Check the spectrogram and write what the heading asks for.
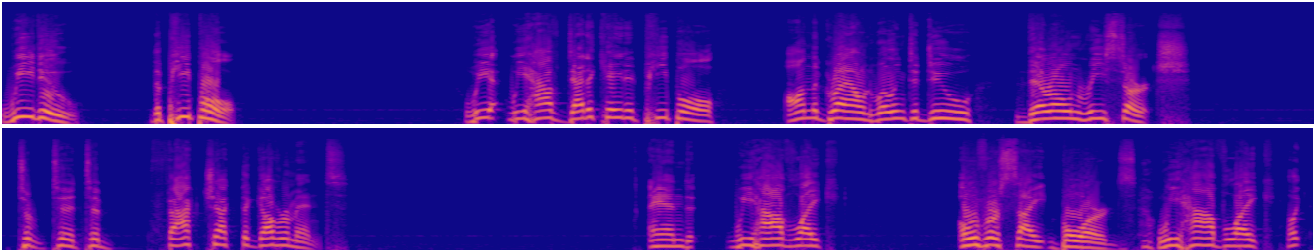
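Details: Real, self-acknowledged stuttering in a male streamer during a live stream; word and phrase repetitions.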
